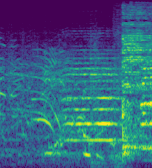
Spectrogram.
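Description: Children's excited voices calling out, with music fading in about a second in and turning suddenly loud near the end.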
